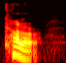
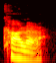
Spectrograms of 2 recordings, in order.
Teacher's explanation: Attention, hein, la syllabe color, pardon, ça ne se prononce pas color, justement, ça se prononce color. La deuxième syllabe, c'est le fameux son schwa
